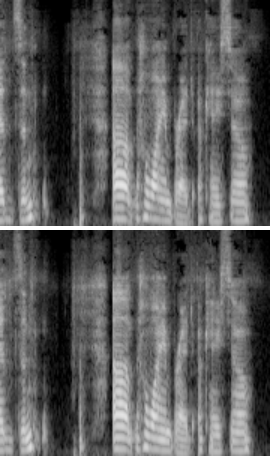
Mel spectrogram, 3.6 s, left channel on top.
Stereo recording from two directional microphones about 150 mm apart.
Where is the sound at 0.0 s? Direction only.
25° right (ahead or behind).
